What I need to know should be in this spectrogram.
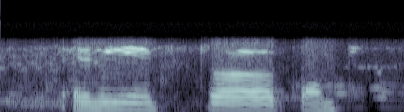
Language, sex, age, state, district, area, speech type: Telugu, female, 30-45, Telangana, Peddapalli, urban, conversation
